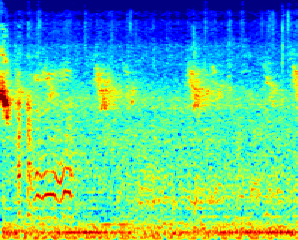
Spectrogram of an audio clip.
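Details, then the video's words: Backyard chickens relaxing in their coop: a brief wavering, warbled cluck near the start, then quieter stretches with faint high chirps of small wild birds over a steady low hum. "Rooster Crowing! Hens Clucking!"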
